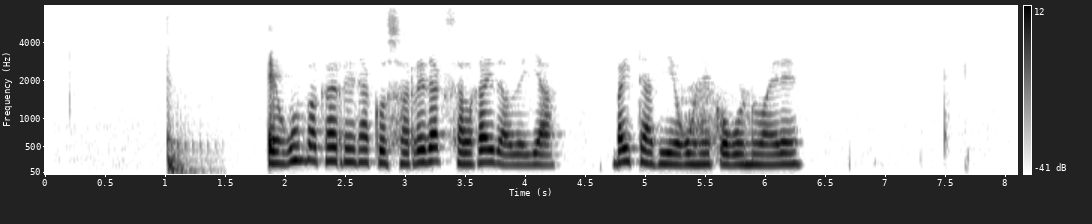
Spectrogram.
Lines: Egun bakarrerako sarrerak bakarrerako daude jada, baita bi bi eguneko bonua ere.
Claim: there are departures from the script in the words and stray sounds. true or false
true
